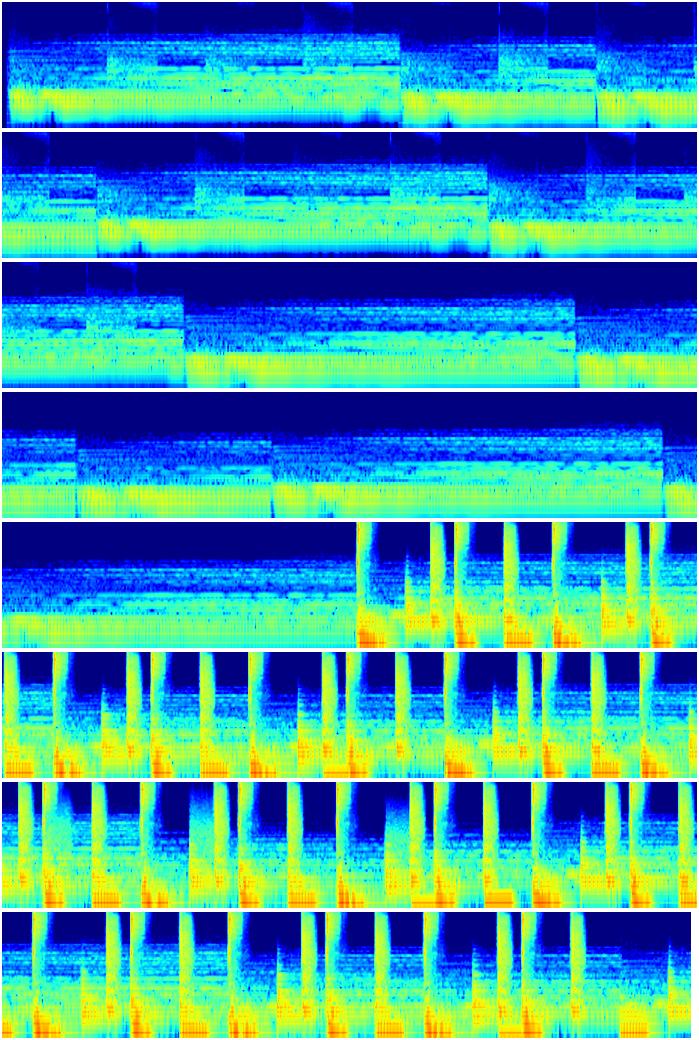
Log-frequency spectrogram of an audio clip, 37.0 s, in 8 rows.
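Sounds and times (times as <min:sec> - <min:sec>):
reggaeton beat: 0:20.9 - 0:37.0.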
